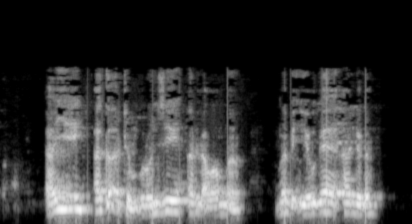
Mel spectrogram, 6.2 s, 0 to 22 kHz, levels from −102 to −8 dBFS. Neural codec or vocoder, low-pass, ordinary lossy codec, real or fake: none; 7.2 kHz; MP3, 32 kbps; real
